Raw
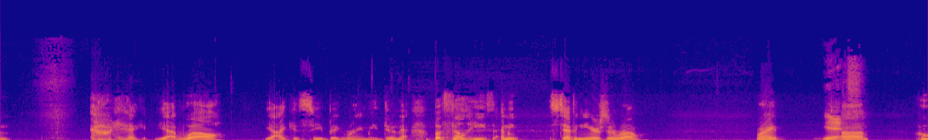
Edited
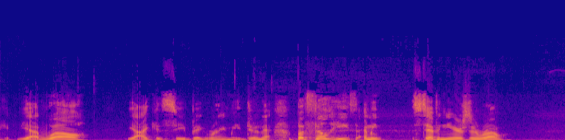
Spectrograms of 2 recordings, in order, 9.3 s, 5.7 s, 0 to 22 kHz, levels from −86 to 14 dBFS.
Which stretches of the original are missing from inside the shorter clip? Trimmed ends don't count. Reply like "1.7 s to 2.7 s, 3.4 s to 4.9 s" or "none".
none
